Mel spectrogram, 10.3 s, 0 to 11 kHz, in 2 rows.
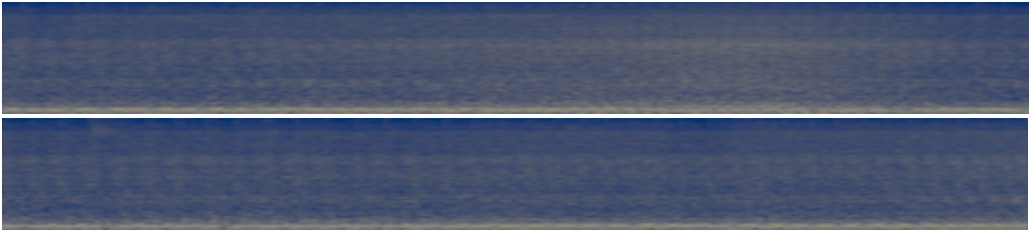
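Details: Freshly rebuilt and installed Porsche 356SC air-cooled engine, about 90 hp, first start after charging the battery: steady low even idle with a smooth beat and no knocks or misses; runs cleanly, though fuel lines leak slightly on both sides.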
